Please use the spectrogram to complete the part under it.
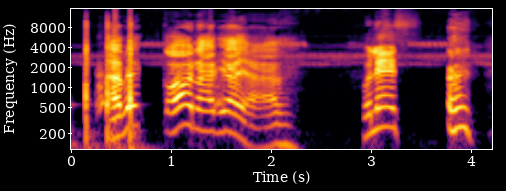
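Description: An older man answers drowsily.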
